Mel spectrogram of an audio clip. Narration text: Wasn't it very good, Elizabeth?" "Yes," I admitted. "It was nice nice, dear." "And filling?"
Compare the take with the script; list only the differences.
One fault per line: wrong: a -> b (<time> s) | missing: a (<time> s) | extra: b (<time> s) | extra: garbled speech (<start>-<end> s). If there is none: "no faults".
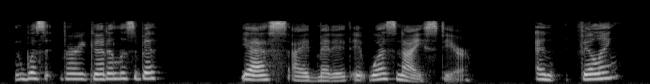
wrong: Wasn't -> Was (0.1 s)
missing: nice (4.4 s)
